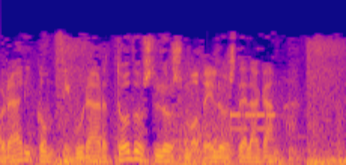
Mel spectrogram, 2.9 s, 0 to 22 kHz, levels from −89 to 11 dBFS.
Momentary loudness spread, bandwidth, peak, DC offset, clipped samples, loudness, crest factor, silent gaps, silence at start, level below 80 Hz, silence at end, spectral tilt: 6 LU; 10 kHz; 0 dBFS; under 0.1%; under 0.1%; -14 LUFS; 12 dB; none; 0 s; -24 dBFS; 0 s; -5 dB/octave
